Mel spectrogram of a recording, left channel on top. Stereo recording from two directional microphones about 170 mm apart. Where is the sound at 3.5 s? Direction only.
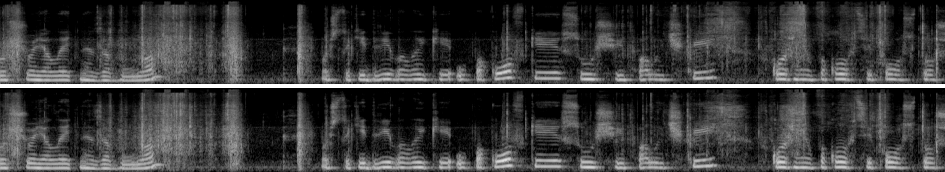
20° right (ahead or behind).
